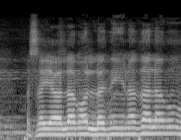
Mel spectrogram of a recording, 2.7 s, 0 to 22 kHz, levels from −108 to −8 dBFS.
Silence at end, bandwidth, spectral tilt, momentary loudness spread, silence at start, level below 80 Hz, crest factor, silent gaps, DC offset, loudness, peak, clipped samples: 0 s; 11.5 kHz; -7 dB/octave; 10 LU; 0 s; -48 dBFS; 14 dB; none; under 0.1%; -28 LUFS; -16 dBFS; under 0.1%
